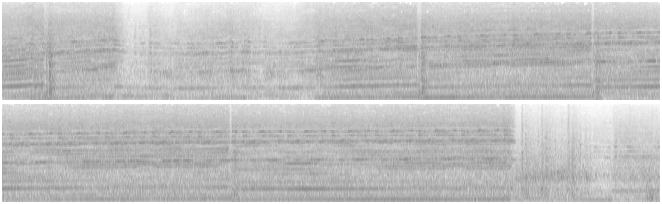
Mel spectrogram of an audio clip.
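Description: A racing car engine roars, rising in pitch as it speeds up and dropping sharply at each gear change.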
